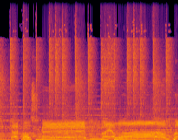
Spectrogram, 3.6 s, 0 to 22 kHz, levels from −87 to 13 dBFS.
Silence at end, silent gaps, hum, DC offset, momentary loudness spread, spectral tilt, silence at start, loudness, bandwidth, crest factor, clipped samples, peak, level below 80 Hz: 0 s; none; none; 0.5%; 4 LU; -3 dB/octave; 0 s; -6 LUFS; over 20 kHz; 8 dB; 4%; 0 dBFS; -28 dBFS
